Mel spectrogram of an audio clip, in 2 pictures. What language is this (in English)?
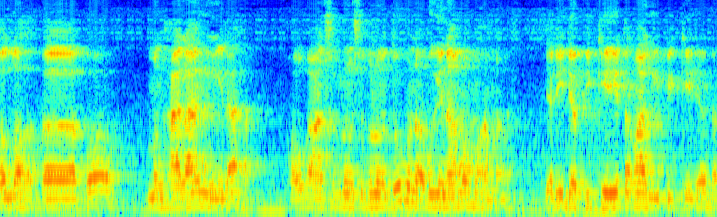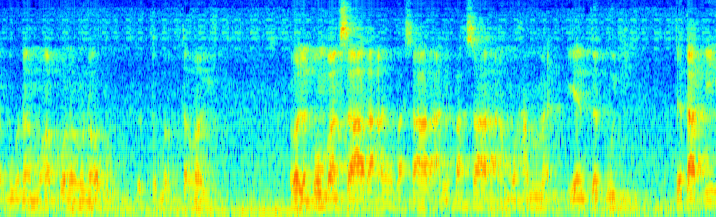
Malay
